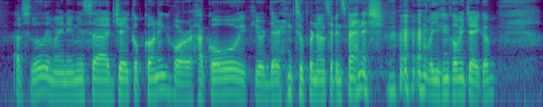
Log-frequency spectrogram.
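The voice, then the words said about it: Venezuelan accent. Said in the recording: “your accent is very obviously, you know, somewhere else ... I'm from Venezuela originally”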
